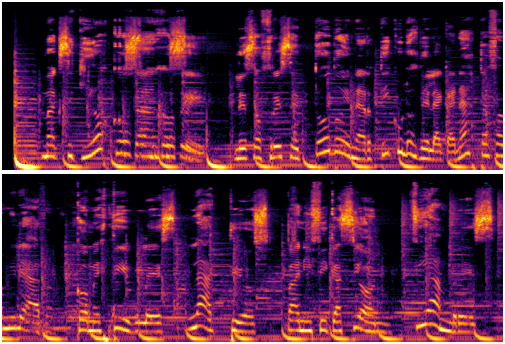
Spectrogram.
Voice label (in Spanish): Potente Versatil Vendedora, voces femeninas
